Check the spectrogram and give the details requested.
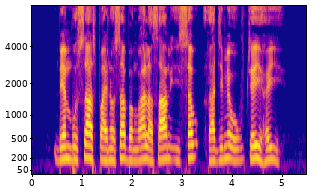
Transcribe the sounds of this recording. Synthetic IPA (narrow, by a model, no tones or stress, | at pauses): bembusaspaːinoːsabəŋɡaːləsaːmisəbɾaːd͡ʒəmẽokt͡ʃəiɦəi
